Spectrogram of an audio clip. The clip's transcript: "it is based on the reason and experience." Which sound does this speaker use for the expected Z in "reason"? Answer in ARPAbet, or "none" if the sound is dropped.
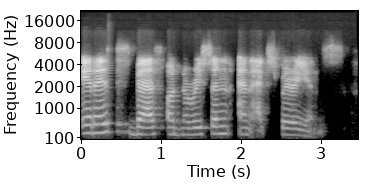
S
